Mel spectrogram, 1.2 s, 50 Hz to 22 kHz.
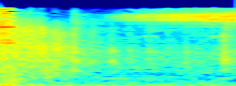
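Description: A sniper rifle shot in Sniper Ghost Warrior 2, a first-person stealth shooter game: a single loud, broad blast with a booming low end that decays over about a second, heard alone without talk.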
